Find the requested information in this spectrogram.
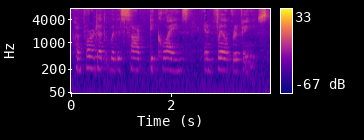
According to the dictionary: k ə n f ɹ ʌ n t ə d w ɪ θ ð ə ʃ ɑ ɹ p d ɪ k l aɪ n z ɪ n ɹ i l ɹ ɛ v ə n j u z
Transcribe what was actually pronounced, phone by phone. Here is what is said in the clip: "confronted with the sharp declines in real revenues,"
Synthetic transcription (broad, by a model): k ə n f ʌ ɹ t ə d w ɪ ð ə s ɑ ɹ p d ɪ k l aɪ n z ɪ n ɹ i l ɹ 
